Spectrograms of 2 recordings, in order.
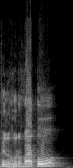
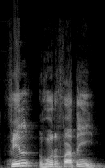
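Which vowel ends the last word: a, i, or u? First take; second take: u; i. First: The last word ends in an u vowel. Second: The last word ends in an i vowel. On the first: The speaker calls it wrong. "Bukan fil ghurfatu" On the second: The speaker calls it right. "Harus dibaca dengan fil ghurfati"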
